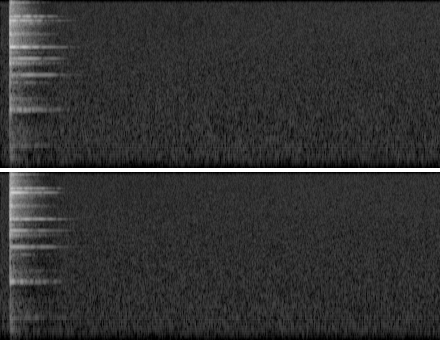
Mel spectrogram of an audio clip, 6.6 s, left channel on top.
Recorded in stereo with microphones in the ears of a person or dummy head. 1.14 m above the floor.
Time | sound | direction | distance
0.1 | a chime | 20° left (ahead or behind) | 1.0 m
